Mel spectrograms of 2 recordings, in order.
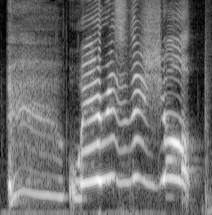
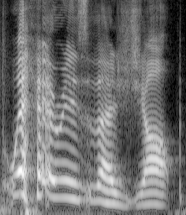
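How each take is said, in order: First: Very high, slow whine; squeaky despair. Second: Said in the usual way. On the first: Real, not acted. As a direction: stretch it into a squeak. Exasperated search, squeaky.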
